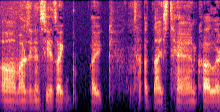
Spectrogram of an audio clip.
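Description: A man speaks at a moderate pace, the sound dry with no echo. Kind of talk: casual vlog chat. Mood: casual, enthusiastic. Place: car. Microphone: phone near.

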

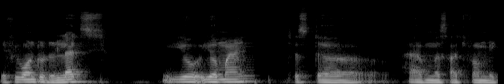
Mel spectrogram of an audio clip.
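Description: A man with an Indian accent speaks at a fairly slow pace and a fairly low pitch, his tone dark, mellow and somewhat breathy. His delivery is flat and monotone, broken by long, frequent pauses against a quiet background. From India, Jamshedpur. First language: Hindi. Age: 30s. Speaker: YouTuber. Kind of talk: livestream chat with viewers. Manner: halting. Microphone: earbuds.

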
